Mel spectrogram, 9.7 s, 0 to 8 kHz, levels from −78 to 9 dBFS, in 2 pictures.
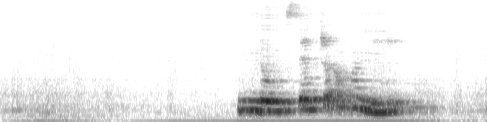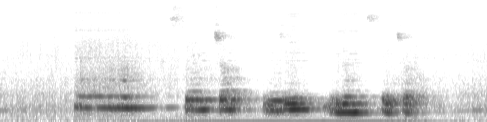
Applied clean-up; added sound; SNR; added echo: neural separator model SepFormer DNS4.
